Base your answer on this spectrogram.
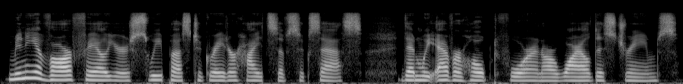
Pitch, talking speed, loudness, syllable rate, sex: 190 Hz, 175 wpm, -20 LUFS, 4.4 syllables/s, female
